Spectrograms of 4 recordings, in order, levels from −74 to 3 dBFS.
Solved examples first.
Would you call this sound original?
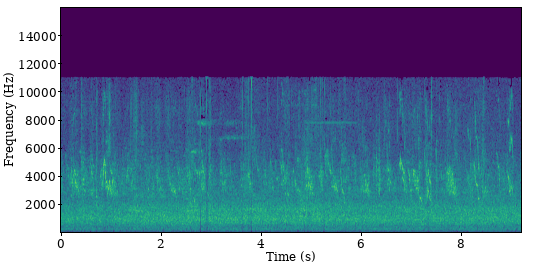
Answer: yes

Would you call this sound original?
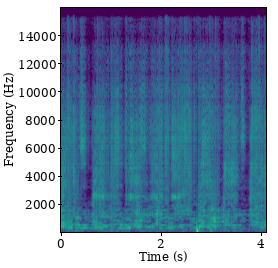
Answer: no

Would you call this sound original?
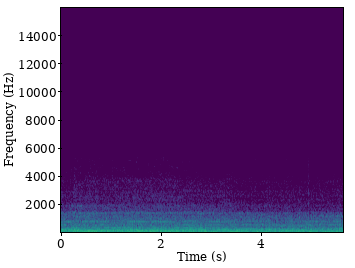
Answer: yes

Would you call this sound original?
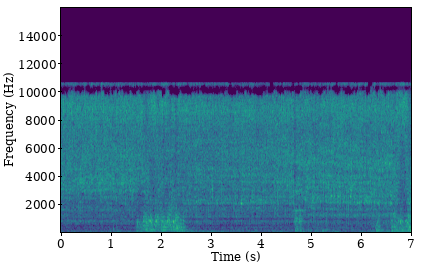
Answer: no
